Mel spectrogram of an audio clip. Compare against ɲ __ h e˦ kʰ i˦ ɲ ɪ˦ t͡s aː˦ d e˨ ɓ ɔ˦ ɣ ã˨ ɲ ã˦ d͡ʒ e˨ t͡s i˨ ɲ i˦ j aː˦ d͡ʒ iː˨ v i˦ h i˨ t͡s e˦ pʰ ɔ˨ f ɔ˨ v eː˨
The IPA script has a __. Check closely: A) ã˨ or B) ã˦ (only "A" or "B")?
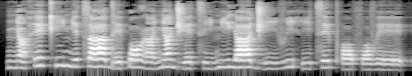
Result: A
